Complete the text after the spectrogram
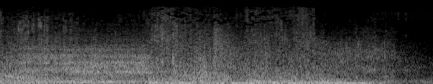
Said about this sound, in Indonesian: Dia berhasil menembakkan bom fosfor ke dalam mulut si naga tepat di saat naga ingin menyemburkan api.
